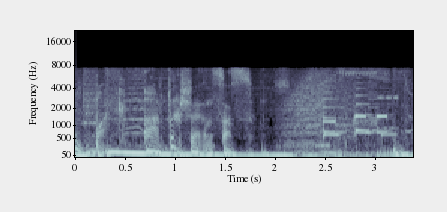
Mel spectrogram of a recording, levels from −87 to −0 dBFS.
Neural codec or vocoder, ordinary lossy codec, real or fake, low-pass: none; none; real; 7.2 kHz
